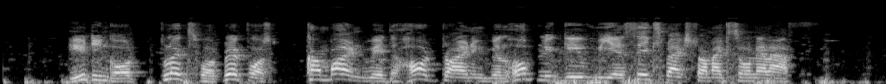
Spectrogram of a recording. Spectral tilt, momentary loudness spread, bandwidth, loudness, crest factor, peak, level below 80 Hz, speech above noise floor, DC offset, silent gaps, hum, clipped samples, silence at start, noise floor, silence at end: -5 dB/octave; 15 LU; 7.8 kHz; -14 LUFS; 14 dB; 0 dBFS; -34 dBFS; 21 dB; under 0.1%; none; none; under 0.1%; 0.05 s; -35 dBFS; 0.15 s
